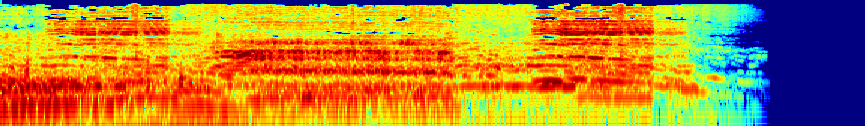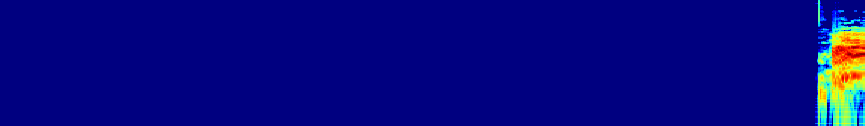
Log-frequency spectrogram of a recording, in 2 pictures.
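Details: Camel giving a loud, harmonic groaning bellow for about six seconds, rising and falling with a brief break near four seconds, then silence until a short burst at the end.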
